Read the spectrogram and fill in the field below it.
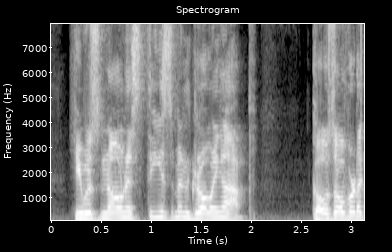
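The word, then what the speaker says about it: Theismann: Theisman Grandpa Theisman uh there were theeman excuse me they were pronounced the thasan family right he was known as thieman growing up goes over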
